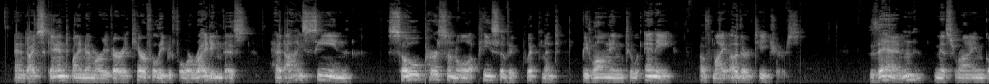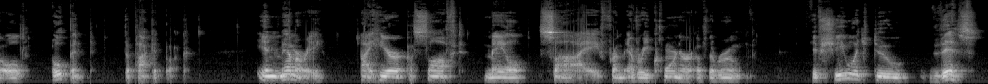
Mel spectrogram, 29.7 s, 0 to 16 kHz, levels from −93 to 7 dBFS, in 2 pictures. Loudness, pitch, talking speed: -24 LUFS, 235 Hz, 105 wpm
